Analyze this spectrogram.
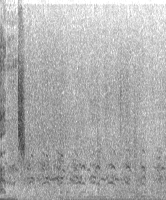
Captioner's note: birds calling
